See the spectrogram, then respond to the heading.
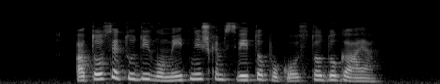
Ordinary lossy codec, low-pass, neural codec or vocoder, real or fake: none; 7.2 kHz; none; real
